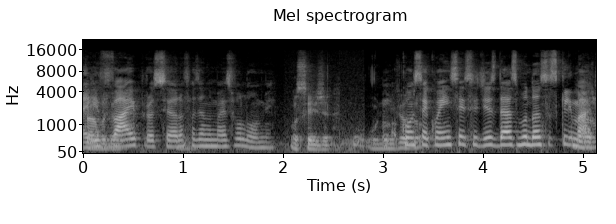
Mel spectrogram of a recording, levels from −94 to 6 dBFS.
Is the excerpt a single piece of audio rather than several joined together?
no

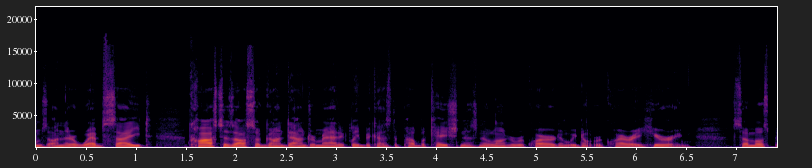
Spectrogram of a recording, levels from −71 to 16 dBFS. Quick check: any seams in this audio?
no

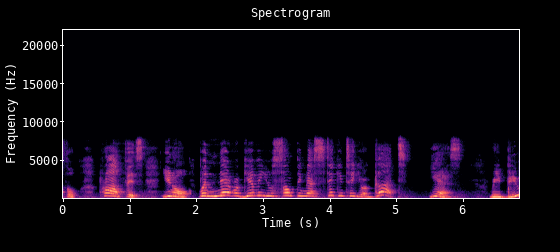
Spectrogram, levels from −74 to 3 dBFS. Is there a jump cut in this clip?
yes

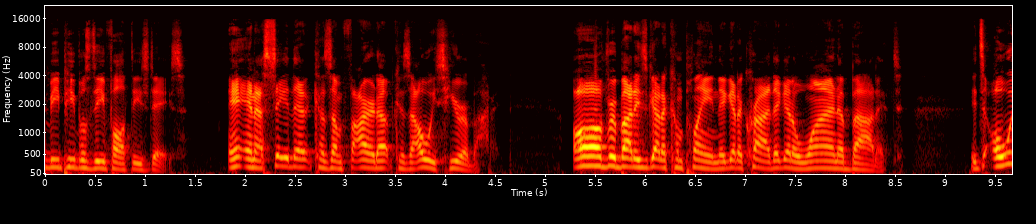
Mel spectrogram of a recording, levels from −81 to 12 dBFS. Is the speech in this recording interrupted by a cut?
no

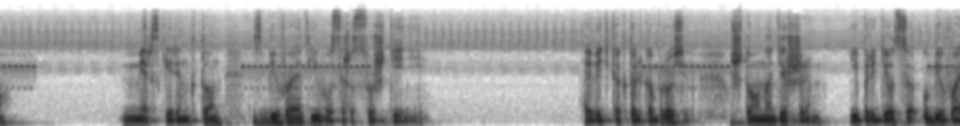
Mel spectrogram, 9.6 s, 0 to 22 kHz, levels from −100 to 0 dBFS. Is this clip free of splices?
no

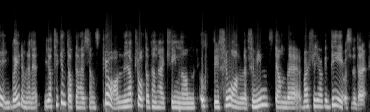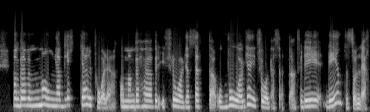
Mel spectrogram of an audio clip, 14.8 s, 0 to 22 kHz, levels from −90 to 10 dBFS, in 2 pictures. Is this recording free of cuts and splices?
no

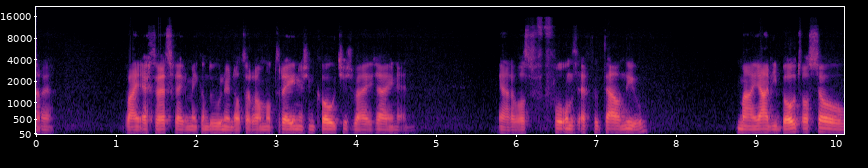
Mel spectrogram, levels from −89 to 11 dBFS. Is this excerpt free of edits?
yes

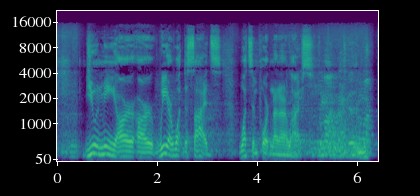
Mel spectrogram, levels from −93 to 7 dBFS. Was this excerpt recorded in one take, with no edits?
yes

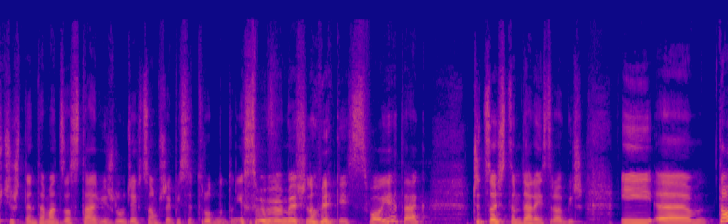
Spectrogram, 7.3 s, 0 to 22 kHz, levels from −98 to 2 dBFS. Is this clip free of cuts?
yes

